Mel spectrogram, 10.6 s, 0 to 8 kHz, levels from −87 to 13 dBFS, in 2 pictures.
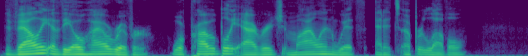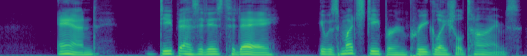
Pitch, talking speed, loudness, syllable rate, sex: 115 Hz, 175 wpm, -18 LUFS, 5.5 syllables/s, male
